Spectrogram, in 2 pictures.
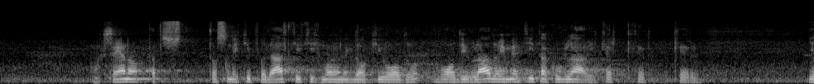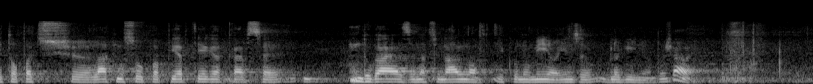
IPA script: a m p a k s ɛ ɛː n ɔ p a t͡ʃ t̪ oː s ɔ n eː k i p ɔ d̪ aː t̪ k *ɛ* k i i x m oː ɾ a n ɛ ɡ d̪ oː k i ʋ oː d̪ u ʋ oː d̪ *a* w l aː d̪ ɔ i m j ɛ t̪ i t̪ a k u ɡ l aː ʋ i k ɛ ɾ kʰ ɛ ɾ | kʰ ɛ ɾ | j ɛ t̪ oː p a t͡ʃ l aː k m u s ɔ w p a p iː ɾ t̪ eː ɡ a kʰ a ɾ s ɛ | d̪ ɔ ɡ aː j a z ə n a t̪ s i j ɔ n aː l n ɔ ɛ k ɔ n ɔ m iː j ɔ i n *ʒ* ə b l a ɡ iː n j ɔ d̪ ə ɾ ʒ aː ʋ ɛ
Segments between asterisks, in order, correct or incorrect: incorrect, incorrect, incorrect

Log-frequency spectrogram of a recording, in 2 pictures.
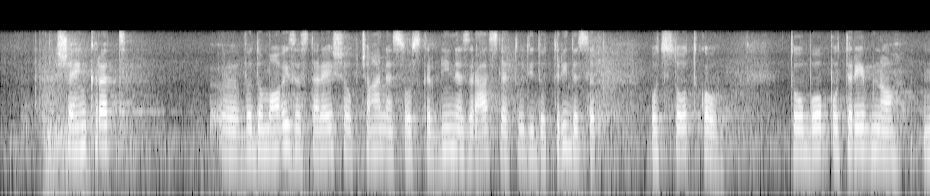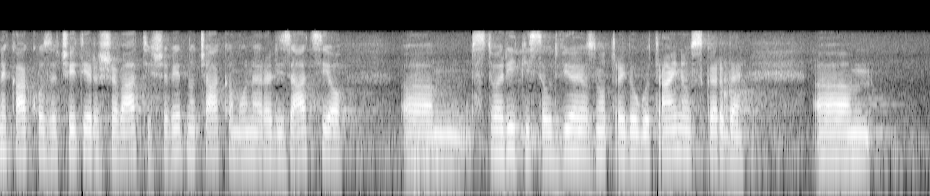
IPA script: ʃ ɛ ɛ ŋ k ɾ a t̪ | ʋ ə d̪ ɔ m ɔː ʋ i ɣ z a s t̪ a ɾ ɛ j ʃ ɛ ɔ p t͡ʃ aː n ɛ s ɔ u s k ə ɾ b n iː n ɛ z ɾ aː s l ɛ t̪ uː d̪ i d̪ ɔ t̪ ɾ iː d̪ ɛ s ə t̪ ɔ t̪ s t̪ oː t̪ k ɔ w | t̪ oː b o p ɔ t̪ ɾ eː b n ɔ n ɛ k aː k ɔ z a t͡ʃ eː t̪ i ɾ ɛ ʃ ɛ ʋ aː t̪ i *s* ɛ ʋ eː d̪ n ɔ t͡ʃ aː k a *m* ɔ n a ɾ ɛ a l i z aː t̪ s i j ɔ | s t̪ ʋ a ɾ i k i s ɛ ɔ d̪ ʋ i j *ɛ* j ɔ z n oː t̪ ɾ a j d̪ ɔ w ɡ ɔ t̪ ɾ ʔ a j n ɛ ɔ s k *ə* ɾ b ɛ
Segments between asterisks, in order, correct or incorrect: incorrect, correct, incorrect, correct

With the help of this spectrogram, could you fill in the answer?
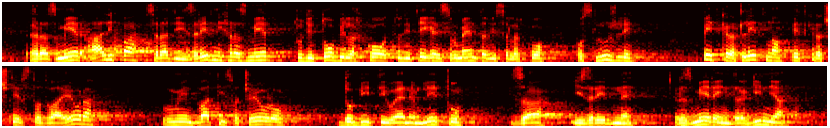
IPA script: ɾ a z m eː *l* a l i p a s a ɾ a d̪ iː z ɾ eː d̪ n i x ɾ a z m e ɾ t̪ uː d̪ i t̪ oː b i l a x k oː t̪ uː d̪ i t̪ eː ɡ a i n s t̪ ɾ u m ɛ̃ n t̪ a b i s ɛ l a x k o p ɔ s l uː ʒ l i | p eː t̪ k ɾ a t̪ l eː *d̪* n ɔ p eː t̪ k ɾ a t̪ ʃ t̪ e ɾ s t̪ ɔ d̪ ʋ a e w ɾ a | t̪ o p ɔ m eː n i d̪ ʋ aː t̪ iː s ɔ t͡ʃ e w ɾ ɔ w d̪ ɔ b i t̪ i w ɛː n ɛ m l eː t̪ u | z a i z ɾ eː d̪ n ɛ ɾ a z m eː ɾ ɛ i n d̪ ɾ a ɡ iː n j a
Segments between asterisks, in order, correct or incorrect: incorrect, incorrect

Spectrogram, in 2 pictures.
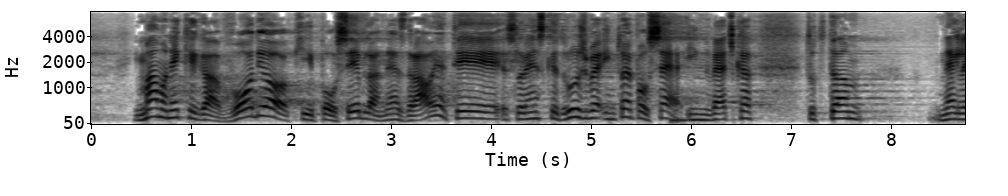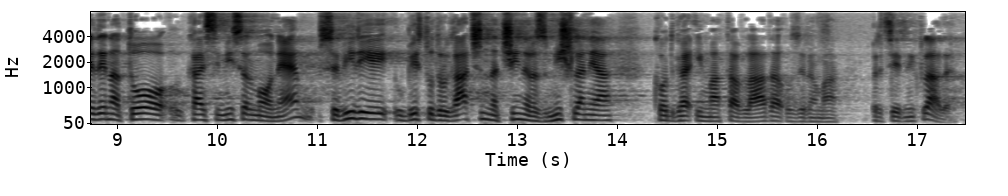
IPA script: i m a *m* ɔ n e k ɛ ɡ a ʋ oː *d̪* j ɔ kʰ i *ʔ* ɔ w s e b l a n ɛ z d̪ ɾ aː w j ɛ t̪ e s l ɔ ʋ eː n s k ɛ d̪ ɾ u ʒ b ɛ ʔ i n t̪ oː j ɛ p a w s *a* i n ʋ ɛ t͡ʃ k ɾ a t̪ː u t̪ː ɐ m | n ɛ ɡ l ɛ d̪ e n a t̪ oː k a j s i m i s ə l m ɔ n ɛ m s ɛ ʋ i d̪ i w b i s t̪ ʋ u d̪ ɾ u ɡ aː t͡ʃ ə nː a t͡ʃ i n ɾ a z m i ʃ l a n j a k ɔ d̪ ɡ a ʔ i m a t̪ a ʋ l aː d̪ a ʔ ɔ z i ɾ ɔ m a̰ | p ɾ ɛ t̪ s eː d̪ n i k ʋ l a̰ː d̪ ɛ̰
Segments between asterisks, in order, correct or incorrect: correct, correct, incorrect, incorrect

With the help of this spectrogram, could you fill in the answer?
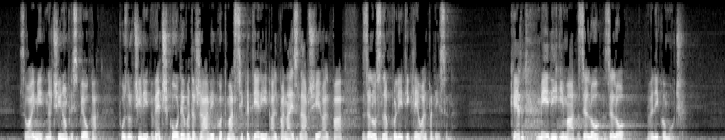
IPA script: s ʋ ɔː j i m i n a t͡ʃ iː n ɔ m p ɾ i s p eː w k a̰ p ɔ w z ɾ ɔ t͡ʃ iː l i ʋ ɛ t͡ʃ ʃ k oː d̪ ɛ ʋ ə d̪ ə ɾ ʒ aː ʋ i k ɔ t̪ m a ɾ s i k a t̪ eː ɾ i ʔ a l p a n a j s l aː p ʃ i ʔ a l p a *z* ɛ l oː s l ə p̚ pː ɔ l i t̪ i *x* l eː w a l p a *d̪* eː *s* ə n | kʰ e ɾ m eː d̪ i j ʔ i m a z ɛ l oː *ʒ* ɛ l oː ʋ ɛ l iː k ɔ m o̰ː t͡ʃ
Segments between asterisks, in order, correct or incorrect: correct, incorrect, correct, correct, incorrect

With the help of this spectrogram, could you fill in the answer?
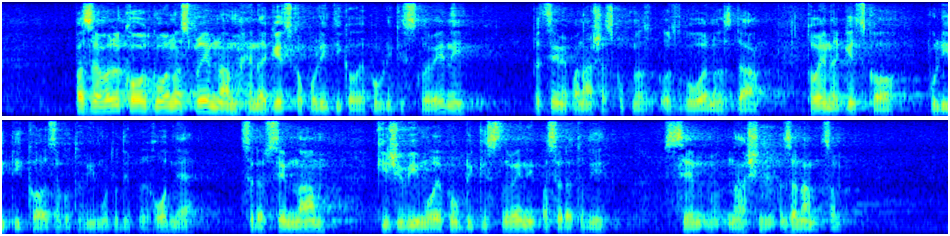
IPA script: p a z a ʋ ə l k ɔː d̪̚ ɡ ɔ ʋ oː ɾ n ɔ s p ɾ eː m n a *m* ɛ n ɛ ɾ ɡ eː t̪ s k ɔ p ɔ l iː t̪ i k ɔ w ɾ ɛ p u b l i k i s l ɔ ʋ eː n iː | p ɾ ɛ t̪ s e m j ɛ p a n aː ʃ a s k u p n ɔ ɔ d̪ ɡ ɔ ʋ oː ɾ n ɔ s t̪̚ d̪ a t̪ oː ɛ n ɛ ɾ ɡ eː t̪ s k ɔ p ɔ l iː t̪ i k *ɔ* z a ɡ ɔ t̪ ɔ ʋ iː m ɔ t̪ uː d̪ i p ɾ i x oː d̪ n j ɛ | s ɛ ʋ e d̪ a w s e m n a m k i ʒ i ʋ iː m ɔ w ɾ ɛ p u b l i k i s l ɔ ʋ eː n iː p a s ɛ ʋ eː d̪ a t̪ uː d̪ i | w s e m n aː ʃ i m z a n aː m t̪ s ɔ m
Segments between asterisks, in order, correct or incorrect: correct, correct

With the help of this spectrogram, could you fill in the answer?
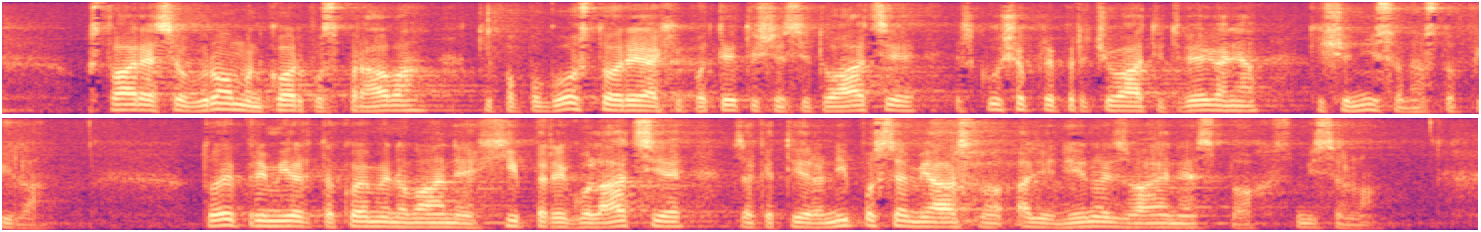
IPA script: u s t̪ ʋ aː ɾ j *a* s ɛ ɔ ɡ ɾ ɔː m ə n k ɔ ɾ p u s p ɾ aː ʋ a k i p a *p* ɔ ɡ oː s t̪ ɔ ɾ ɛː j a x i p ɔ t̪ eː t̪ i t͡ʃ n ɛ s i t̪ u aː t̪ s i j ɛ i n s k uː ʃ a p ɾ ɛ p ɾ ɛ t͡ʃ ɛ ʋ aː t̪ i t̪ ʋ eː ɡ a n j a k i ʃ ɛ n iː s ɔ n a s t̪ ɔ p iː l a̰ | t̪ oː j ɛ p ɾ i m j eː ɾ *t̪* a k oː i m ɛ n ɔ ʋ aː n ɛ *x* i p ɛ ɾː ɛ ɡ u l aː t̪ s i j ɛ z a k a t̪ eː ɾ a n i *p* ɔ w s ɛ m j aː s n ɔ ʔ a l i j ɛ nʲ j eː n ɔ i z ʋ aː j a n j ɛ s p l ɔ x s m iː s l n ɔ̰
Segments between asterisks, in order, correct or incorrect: correct, correct, correct, correct, correct

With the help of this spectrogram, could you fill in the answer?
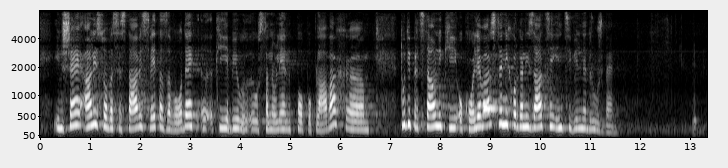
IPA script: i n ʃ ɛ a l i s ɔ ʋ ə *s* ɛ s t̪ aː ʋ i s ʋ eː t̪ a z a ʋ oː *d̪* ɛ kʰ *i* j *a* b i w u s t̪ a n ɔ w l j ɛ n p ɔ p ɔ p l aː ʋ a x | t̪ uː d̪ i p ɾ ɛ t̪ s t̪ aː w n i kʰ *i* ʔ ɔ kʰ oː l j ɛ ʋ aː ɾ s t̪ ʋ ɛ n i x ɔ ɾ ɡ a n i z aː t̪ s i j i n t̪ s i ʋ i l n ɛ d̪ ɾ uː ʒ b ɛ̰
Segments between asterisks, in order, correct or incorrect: correct, correct, correct, incorrect, correct

